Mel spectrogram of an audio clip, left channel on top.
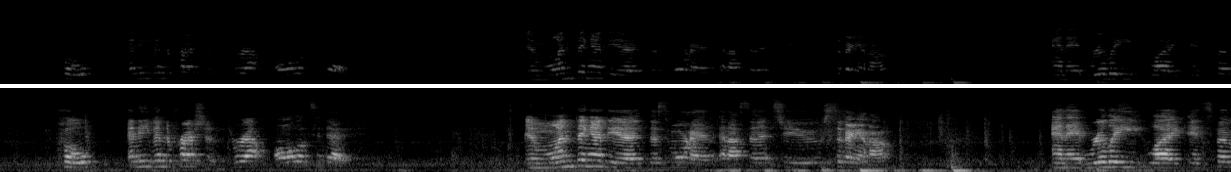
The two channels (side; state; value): left; quieter; 26.9 dB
